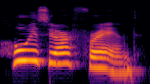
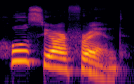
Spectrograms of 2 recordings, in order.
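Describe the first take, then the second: First: Every word is said fully and separately. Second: Words are reduced and run together.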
